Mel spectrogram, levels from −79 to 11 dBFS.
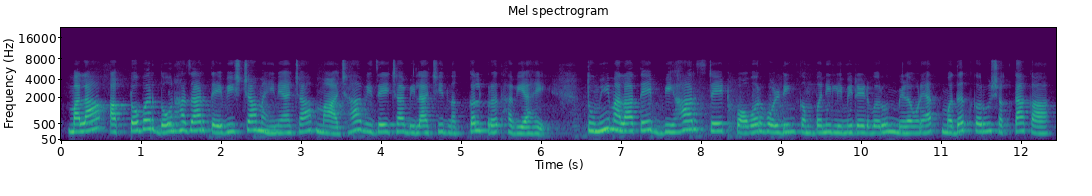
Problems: constant background noise, background conversations at intervals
